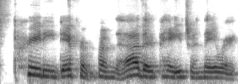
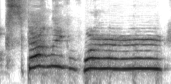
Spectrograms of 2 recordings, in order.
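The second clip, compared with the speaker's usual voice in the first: high, loud and slow, calling out the spelling word; excited announcement; 14 semitones higher, 6 dB louder, much slower than usual. A narrator's reading. Teacher cat calls the class to a spelling word, high and drawn out.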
